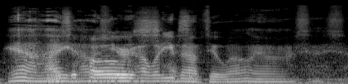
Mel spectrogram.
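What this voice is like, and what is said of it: Gloomy Eeyore character voice. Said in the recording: “our best Eeyore impression”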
